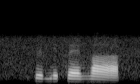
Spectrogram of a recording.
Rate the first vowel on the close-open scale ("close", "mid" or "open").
mid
